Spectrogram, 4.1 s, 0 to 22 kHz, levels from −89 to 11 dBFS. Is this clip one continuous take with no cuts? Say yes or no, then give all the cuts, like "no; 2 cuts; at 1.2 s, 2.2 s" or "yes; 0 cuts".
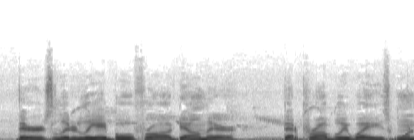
yes; 0 cuts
